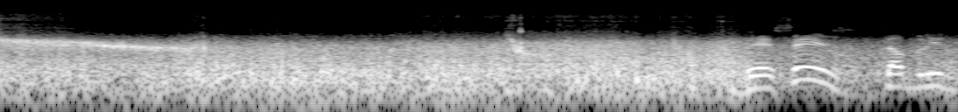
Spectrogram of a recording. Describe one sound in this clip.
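Waves wash and splash over rocks close by.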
